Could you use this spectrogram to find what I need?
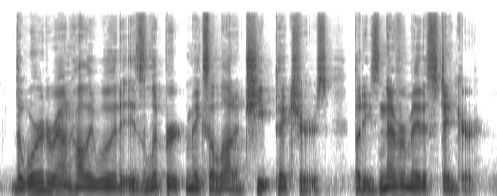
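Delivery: ordinary delivery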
